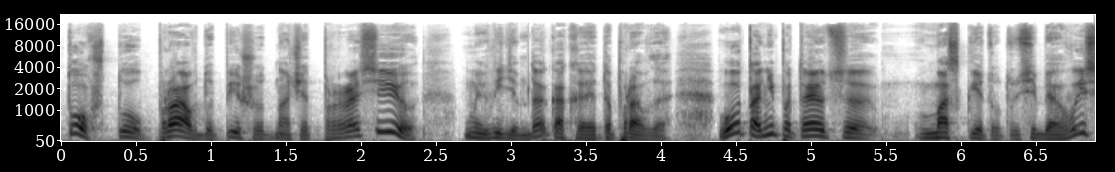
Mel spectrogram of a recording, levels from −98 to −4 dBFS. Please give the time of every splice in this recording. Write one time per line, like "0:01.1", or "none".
none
